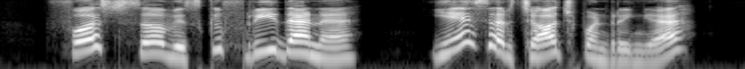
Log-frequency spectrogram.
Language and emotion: Tamil, angry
